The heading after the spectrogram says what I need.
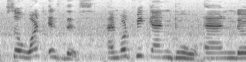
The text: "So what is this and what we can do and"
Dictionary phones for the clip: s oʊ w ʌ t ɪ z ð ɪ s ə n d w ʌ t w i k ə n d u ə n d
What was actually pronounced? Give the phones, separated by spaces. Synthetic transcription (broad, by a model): s oʊ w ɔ t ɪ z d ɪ s ə n d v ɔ t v i k ə n d u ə n d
